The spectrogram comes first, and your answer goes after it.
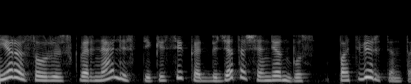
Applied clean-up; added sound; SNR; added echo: none; none; none; none.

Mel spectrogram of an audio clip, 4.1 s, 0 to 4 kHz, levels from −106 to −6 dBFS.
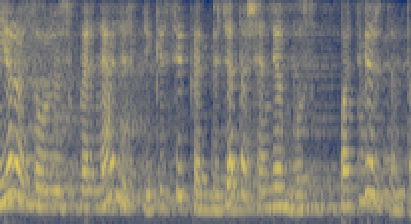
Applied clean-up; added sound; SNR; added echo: none; none; none; reverberation time 1.5 s.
